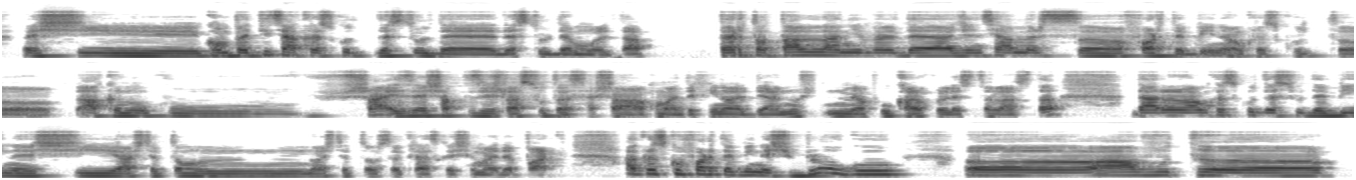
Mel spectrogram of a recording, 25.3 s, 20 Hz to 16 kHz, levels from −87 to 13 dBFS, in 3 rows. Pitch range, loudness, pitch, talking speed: 125-155 Hz, -20 LUFS, 135 Hz, 150 wpm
